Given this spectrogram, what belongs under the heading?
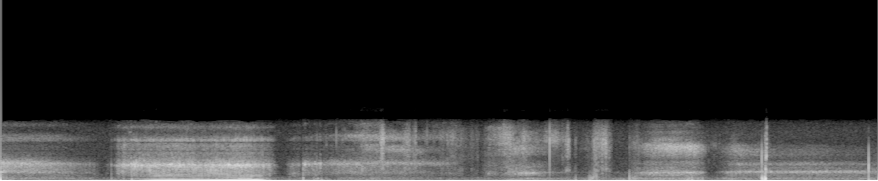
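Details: A man snoring, recorded on an Android phone: one loud, deep, rattling snore on an in-breath, then distorted, noisy breathing in a heavily overloaded recording.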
